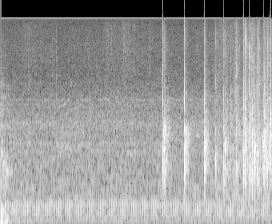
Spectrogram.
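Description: A motor running steadily, a low hum made of several fixed tones. Near the middle a few short clicks and fragments of speech come in over it.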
